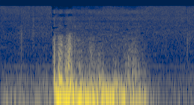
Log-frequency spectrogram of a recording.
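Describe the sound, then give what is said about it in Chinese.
A single deep boom comes from a small homemade experiment set off inside a room. It hits sharply, then rumbles on heavily for about a second before fading into quiet noise. “二子刚踩踏了郑大爷家的小厨房，推土机手吴海波屋里又发出了爆炸声。这声爆炸不是地雷，也不是炸弹，是吴海波进行的小试验。”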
